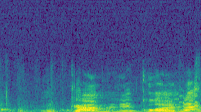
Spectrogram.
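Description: Garbled, voice-like sounds from a failing VHS tape's playback, two drawn-out utterances of about a second each over a steady low hum. The distortion comes from a worn or damaged tape or a faulty VHS player.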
